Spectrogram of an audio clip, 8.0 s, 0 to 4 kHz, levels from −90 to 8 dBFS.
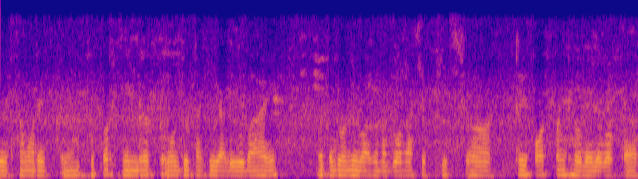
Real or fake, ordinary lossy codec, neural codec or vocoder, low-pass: real; none; none; 3.6 kHz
